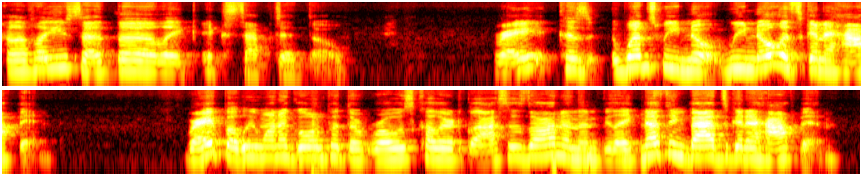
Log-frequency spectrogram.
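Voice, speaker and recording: A woman speaking as a guest, telling a story in a chatty, animated way with many "like"s and "right?"s. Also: medium pitch, moderate pace. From Canada. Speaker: guest, author. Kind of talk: casual conversational storytelling.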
